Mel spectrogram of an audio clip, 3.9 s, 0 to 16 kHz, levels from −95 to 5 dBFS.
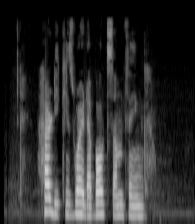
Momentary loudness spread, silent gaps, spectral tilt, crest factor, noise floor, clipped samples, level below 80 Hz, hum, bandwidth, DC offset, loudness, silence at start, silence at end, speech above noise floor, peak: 11 LU; none; -6 dB/octave; 22 dB; -66 dBFS; under 0.1%; -72 dBFS; none; 11.5 kHz; under 0.1%; -22 LUFS; 0.8 s; 1.05 s; 45 dB; -2 dBFS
